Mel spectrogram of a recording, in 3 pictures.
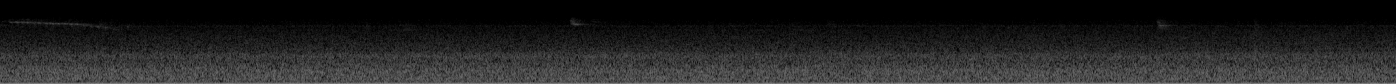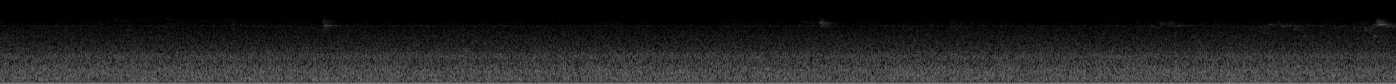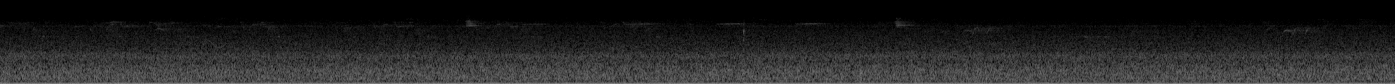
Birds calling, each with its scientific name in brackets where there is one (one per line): Rufous-tailed Hummingbird (Amazilia tzacatl)
Rufous-capped Warbler (Basileuterus rufifrons)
